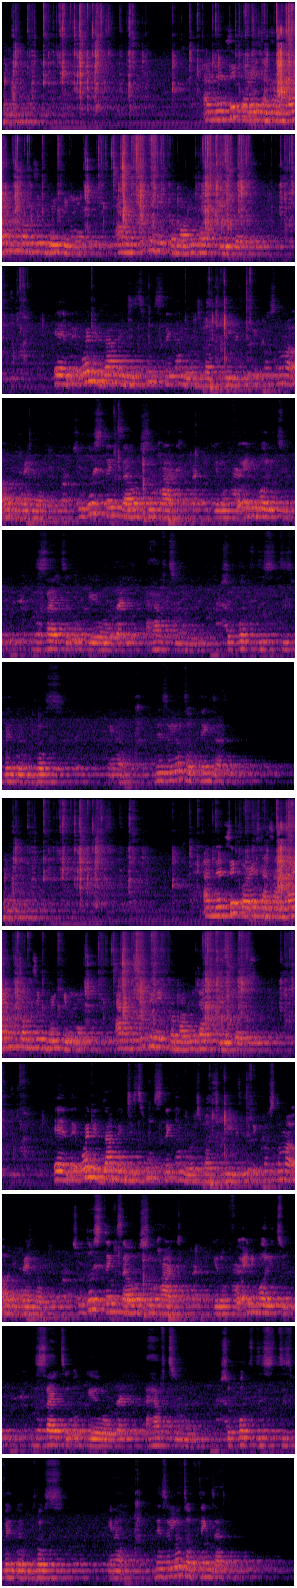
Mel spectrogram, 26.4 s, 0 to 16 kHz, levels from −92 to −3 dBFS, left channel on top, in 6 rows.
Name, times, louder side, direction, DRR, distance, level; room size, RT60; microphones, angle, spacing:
voice 1, 0.8-1.6 1.9-2.2 3.1-3.2 3.6-4.7 5.6-5.9 6.2-6.8 7.4-8.1 8.5-8.8 9.0-9.2 11.8-12.2 16.7-16.8 18.1-18.2 19.3-19.5, left 4 dB, 25° left, 4 dB, 0.6 m, -42 dB
voice 2, 2.8-5.7 6.1-8.2 9.6-13.9 14.2-15.9 16.3-17.6 17.8-19.3 19.7-20.5 20.9-22.9 23.5-25.3, right 1 dB, 45° right, 5 dB, 0.8 m, -42 dB
14.5 x 5.7 x 2.8 m, 2.4 s
head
